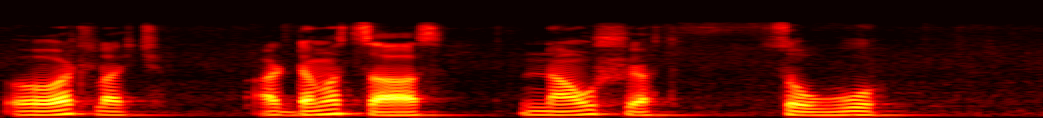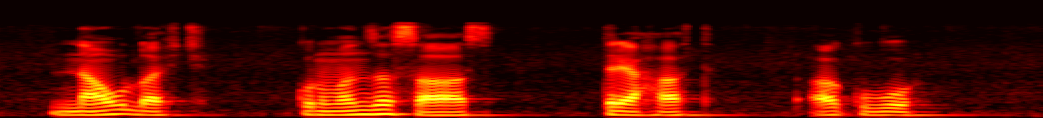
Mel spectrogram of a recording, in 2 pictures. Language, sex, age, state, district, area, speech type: Kashmiri, male, 30-45, Jammu and Kashmir, Anantnag, rural, spontaneous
